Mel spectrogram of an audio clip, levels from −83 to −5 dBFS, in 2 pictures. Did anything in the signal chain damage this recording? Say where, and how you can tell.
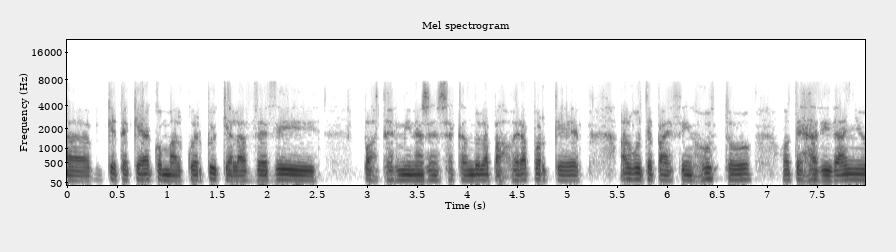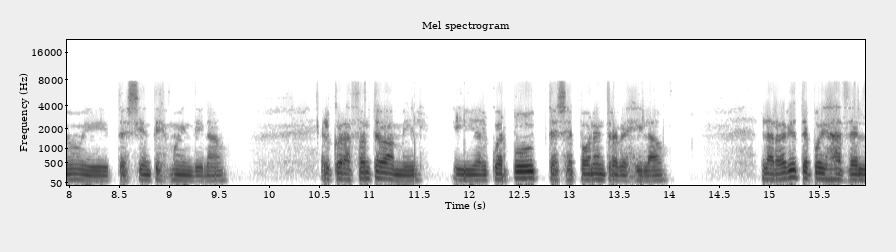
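Yes. At the codec stage, likely Bluetooth LC3 compression near 16 kbps: the speech has a heavily grainy, breathy edge and nothing above 7.7 kHz.

Periodic USB or driver dropouts at the driver or buffer stage: from 9.46 to 15.44 s, roughly 2 ms is skipped every 0.5 s, producing regular ticks.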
